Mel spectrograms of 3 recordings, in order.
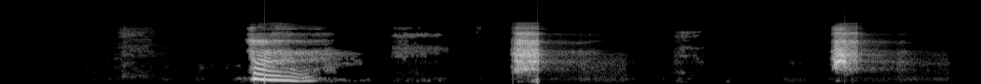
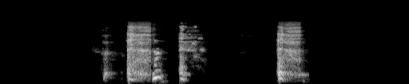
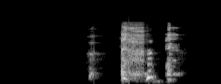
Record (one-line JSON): {"exhalation_length": "9.8 s", "exhalation_amplitude": 29303, "exhalation_signal_mean_std_ratio": 0.29, "three_cough_length": "4.1 s", "three_cough_amplitude": 31380, "three_cough_signal_mean_std_ratio": 0.33, "cough_length": "2.2 s", "cough_amplitude": 31493, "cough_signal_mean_std_ratio": 0.35, "survey_phase": "beta (2021-08-13 to 2022-03-07)", "age": "18-44", "gender": "Female", "wearing_mask": "No", "symptom_cough_any": true, "symptom_runny_or_blocked_nose": true, "symptom_onset": "5 days", "smoker_status": "Ex-smoker", "respiratory_condition_asthma": false, "respiratory_condition_other": false, "recruitment_source": "Test and Trace", "submission_delay": "1 day", "covid_test_result": "Positive", "covid_test_method": "RT-qPCR", "covid_ct_value": 19.1, "covid_ct_gene": "ORF1ab gene", "covid_ct_mean": 19.4, "covid_viral_load": "440000 copies/ml", "covid_viral_load_category": "Low viral load (10K-1M copies/ml)"}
